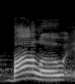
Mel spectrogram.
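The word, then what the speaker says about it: balo (βάλλω): It means, it's pronounced balo in the original language.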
